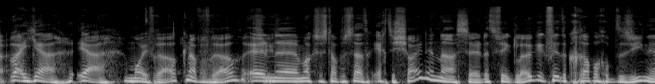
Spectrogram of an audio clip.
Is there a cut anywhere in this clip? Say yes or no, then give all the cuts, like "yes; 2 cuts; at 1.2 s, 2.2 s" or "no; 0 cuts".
no; 0 cuts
